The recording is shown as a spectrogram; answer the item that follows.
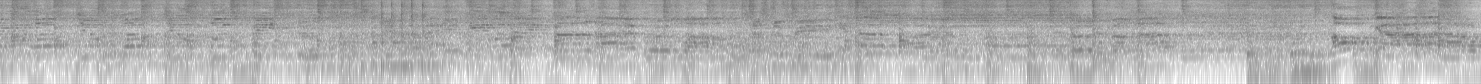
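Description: Live jazz band playing: grand piano, upright double bass and drum kit, at a steady, full level.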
